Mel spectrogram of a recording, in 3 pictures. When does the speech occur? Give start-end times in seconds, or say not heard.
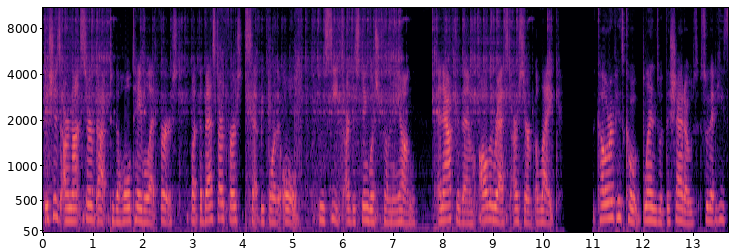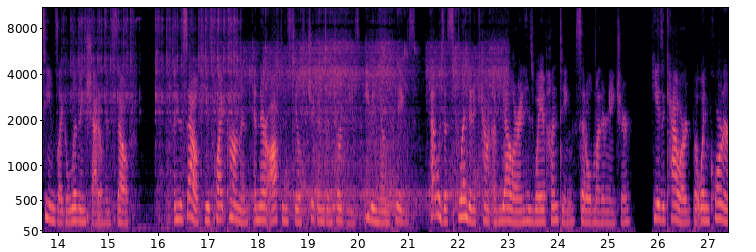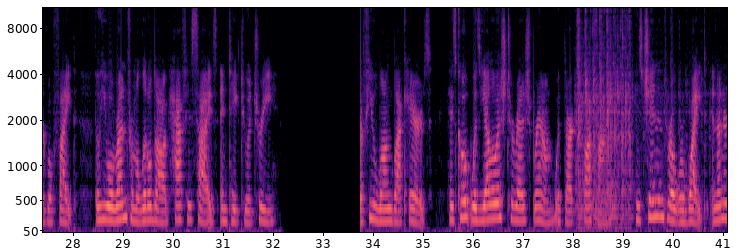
0.0-10.3, 11.0-15.4, 16.3-32.0, 33.7-41.0.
